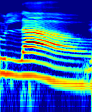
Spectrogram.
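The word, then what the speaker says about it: Fualaau: Since I'm familiar with the story, you say his name, Vili Faulo. Is that how you say it? – Faulo.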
